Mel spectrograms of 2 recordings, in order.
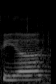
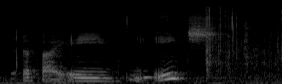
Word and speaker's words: fiadh: And then for yarn acquisitions, I got, ta-da, explore knits and fibers, the fiadh colorway. It's spelled with a F-I-A-D-H, but it's called fiadh, I think.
